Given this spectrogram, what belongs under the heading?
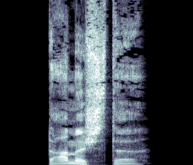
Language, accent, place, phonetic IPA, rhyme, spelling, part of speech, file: German, Germany, Berlin, [ˈdaːmɪʃstə], -aːmɪʃstə, damischste, adjective, De-damischste.ogg
- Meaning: inflection of damisch: 1. strong/mixed nominative/accusative feminine singular superlative degree 2. strong nominative/accusative plural superlative degree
